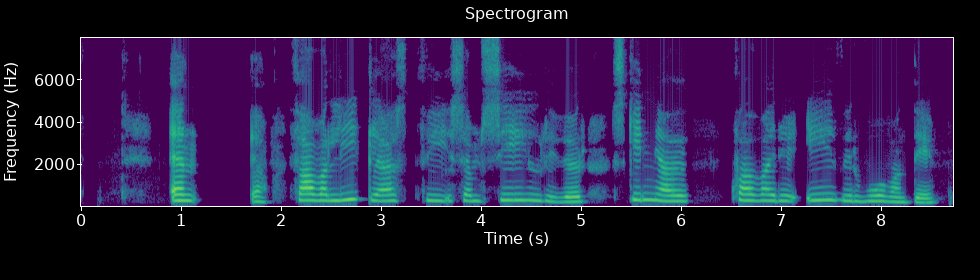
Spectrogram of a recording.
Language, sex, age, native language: Icelandic, female, 11, Icelandic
